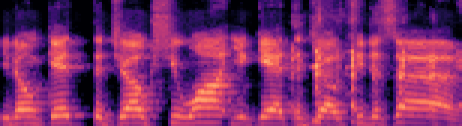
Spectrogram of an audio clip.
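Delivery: put-on heavy, laid-on old-school Boston accent. A comedian retells addressing the crowd during a rough set, in a Kennedy accent. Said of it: "I do a Kennedy accent".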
